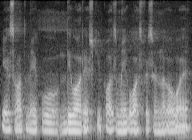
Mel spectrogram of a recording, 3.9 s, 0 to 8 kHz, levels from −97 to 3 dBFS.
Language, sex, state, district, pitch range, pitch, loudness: Hindi, male, Uttar Pradesh, Shamli, 125-145 Hz, 130 Hz, -18 LUFS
